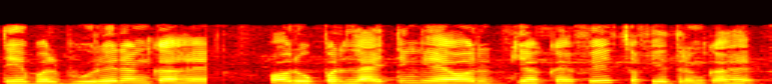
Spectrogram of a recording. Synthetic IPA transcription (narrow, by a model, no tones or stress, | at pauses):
t̪eːbəlbʱuːɾeɾə̃ŋkaɦɛː | ɔːɾuːpəɾlaːɪʈɪ̃ŋɡɦɛɔːɾɡjakɛːfesɐfeːd̪ɾɐ̃ŋkaɦɛː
